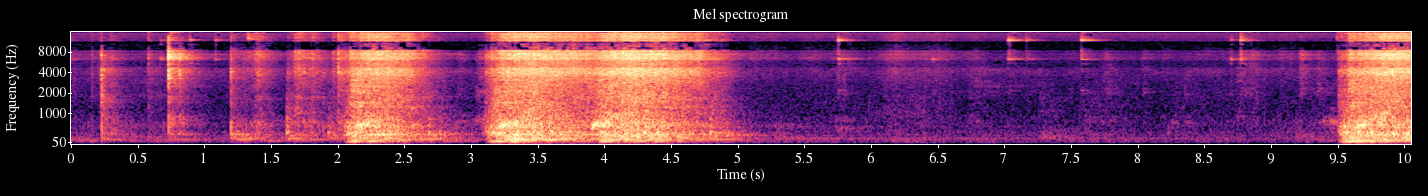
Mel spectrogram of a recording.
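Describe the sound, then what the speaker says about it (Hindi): Sewing machine stitching fabric runs in a few bursts, with short whirring runs separated by quieter pauses and small clicks from handling the cloth, close by and without talk. "अब इसको बराबर करके हम सिलाई लगा लेंगे इस तरह से यहाँ पे"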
